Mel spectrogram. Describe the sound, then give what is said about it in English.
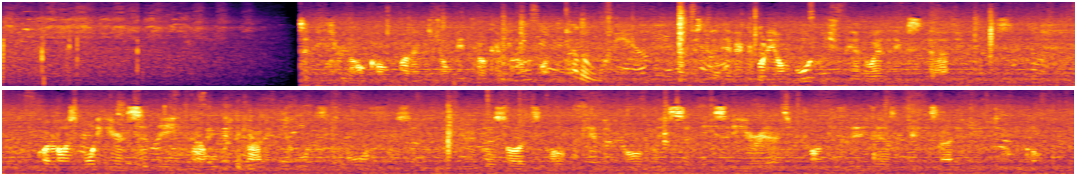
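Steady rumbling train noise as a train leaves Campbellton, New South Wales, bound for the airport. After a brief quieter opening, a dense, even roar holds with faint murmuring voices beneath it. “that's my train from Campbellton to the airport. Just leaving Campbellton, New South Wales and Australia now, on the way back to the UK.”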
